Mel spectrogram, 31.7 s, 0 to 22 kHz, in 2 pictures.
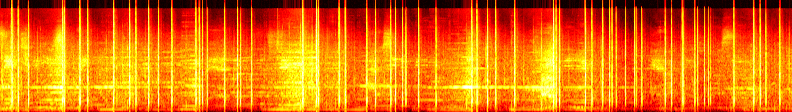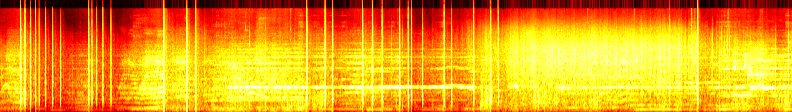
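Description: Fireworks display: a rapid, irregular stream of sharp bangs from shell launches and bursts, heard over music with long held notes and a bass line. From about 25 seconds in, the bangs give way to several seconds of dense, continuous fizzing noise.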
